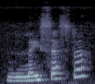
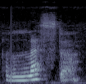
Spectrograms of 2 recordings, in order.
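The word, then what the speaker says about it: Leicester: Are we just literally removing three letters from existence?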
